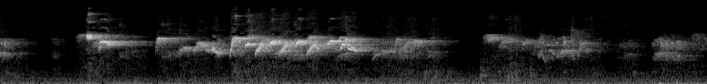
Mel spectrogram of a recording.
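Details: Caged red-whiskered bulbul in a competitive singing session, pushed to sing fiercely: rapid, tumbling phrases of bright warbled and whistled notes, bursts of chattering song with short pauses between.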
